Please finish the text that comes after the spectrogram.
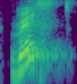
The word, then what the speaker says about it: wrist: This is the W here is silent, just like write. يكتب, write. The W is silent. Wrist watch.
